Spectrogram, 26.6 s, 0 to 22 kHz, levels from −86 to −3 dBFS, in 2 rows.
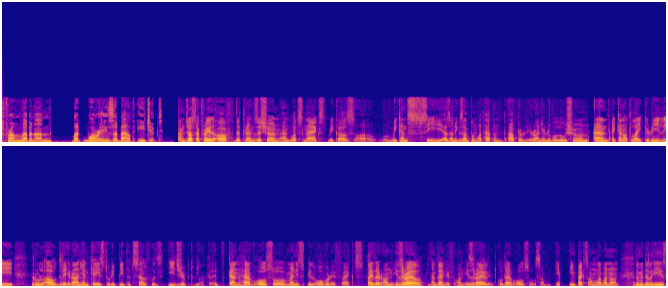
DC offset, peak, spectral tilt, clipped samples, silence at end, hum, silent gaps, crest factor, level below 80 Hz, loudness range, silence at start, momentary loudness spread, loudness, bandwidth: under 0.1%; -4 dBFS; -7 dB/octave; under 0.1%; 0 s; none; none; 20 dB; -50 dBFS; 7 LU; 0 s; 16 LU; -24 LUFS; 7.4 kHz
